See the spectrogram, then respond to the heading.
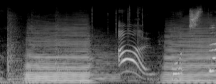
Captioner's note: horn bellowing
